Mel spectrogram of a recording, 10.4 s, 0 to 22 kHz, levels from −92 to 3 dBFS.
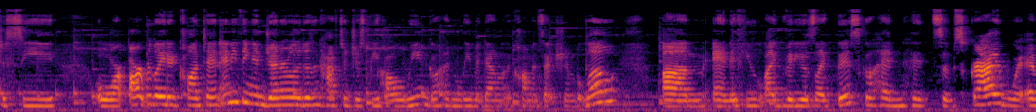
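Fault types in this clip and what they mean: No faults detected on listening; the signal path shows nothing that needs attention.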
